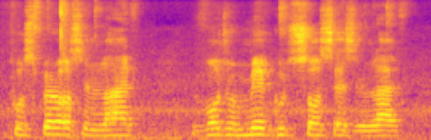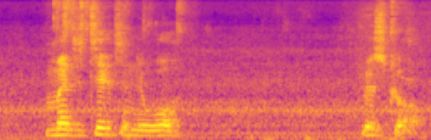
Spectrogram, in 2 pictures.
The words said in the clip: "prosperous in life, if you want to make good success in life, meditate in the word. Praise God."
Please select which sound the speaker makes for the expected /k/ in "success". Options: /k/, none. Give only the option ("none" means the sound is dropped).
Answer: none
